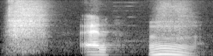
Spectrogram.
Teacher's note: Sounds which utilize the bottom lip and the top row of teeth are known as labial dental sounds. The two sounds that are used in this way are the f and v sounds.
